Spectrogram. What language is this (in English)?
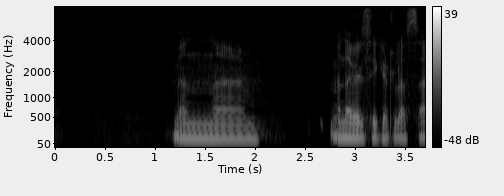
Norwegian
